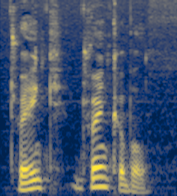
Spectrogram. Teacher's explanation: The stress will not be changed. The stress will be kept on the first syllable, the original word. So this type of suffix would not change anything in stress placement.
